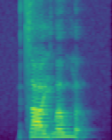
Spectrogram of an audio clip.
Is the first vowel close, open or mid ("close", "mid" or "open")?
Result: open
